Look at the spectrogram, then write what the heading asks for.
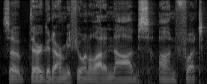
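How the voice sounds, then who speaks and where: A man's voice: deep voice, flat delivery, fast. A man co-hosting a hobby podcast, chatting informally in a blunt, sweary way. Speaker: podcast co-host. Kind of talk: casual hobby podcast chat.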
